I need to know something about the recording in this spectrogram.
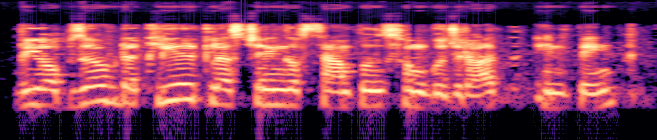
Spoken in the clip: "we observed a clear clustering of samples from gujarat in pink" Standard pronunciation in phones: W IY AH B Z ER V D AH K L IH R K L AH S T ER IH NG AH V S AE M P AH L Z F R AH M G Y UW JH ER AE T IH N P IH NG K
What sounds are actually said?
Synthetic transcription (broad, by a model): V IY AH B Z ER V D AH K L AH R K L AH S T ER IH NG AH V S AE M P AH L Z F R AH M G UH JH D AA T IH N P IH NG K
